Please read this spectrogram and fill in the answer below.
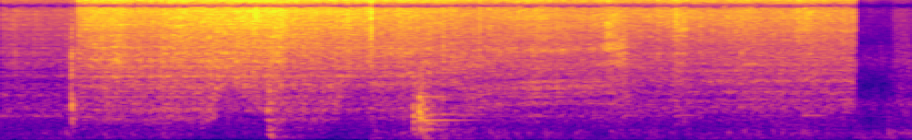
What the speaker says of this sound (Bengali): আমি তেলের মধ্যে জাস্ট হালকা একটু নেড়ে চেড়ে নিব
